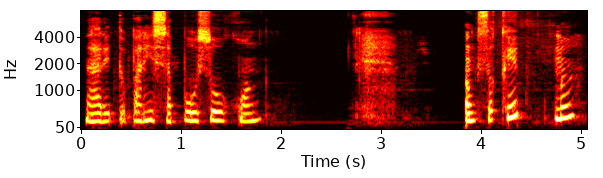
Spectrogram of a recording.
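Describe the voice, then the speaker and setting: Hurt filipino wife in a radio soap, slow n husky, sighing, emotional. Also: female voice, on the high side, no room sound, heavily acted. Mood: hurt, doubtful. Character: hurt, forgiving young wife and mother. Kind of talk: Filipino radio drama acting.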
